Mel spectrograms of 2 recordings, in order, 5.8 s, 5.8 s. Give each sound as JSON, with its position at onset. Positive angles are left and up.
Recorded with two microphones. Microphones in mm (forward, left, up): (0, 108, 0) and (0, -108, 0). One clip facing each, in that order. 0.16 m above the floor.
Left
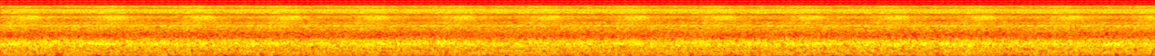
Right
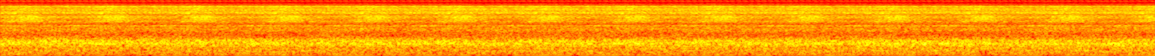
{"t": 0.0, "sound": "an insect", "side_deg": 15, "distance_m": 1.0}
